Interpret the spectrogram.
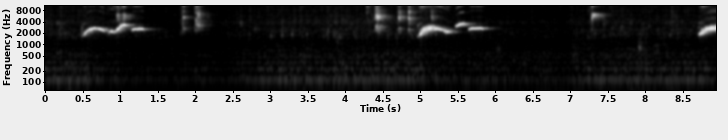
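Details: Vigorous morning song of an orange-headed thrush, a lure to get reluctant or young spotted thrushes singing: sweet rising-falling whistled phrases every few seconds, separated by pauses and sharp clicking taps.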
